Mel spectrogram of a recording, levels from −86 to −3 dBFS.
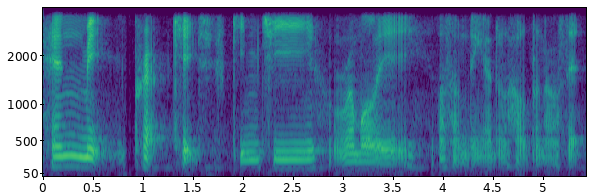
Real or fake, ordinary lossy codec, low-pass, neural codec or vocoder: real; none; 3.6 kHz; none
